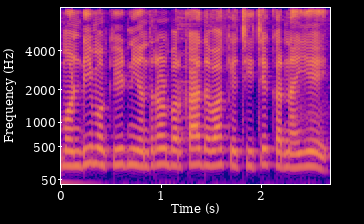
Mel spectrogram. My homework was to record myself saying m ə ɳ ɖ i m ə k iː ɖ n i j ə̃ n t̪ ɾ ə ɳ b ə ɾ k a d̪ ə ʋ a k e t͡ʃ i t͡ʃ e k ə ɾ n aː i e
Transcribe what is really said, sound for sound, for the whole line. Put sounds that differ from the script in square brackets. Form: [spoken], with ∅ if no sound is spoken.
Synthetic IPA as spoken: m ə ɳ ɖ i m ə k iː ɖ n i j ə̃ n t̪ ɾ ə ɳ b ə ɾ k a d̪ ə ʋ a k e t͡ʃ i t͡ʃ e k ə ɾ n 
